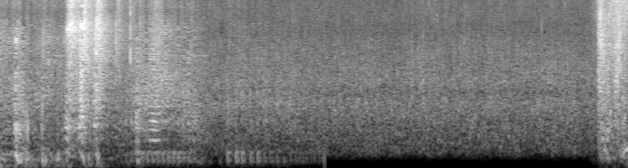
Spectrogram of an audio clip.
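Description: The last beats of a music track die away by about two seconds in. They leave a steady rushing hiss with no bass. Near the end a loud burst of TV-static noise cuts in.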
